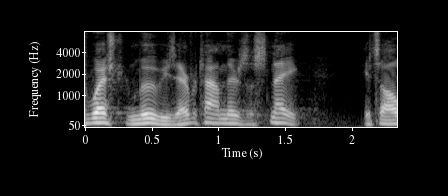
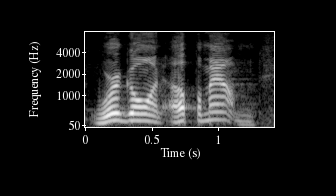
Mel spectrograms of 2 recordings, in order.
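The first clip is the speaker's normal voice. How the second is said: retold scream; 6 semitones higher, 3 dB louder than usual. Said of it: "Mother screams".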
